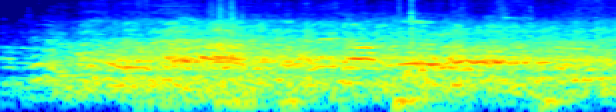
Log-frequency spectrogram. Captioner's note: laughter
